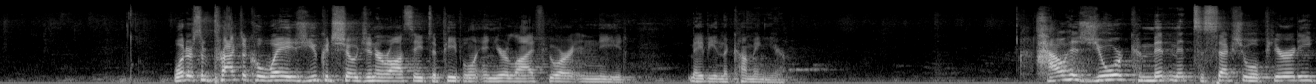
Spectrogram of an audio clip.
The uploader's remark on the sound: at Redemption Hill Church on Sunday, December 31st, 2023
